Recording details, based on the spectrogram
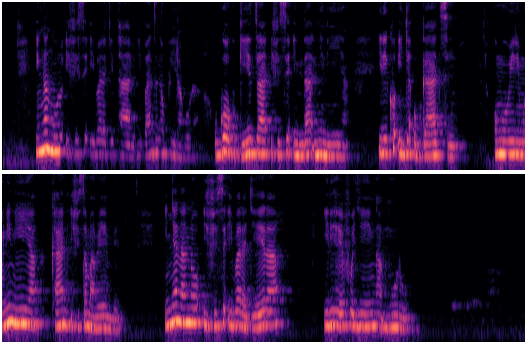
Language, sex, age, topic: Rundi, female, 18-24, agriculture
